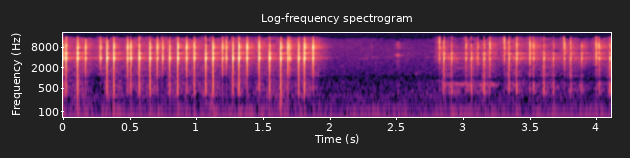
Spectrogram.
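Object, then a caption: Glass oil bottle. Long acrylic nails rapidly tap and scratch a clear glass olive oil bottle with a pour spout, partly filled and held in both hands. The crisp, bright clicks carry a thin glassy ring near 3.8 kHz. A quick run of taps stops after about two seconds, followed by a brief silence, then softer taps resume.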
